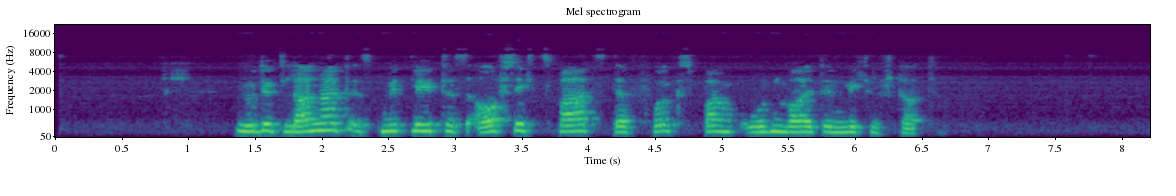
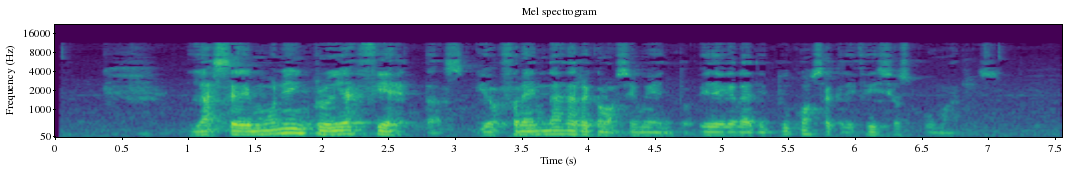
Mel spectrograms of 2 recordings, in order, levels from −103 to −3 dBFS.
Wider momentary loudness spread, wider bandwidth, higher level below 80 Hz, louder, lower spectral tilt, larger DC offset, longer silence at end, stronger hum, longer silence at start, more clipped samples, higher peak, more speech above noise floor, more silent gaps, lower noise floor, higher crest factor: second, 10 LU vs 22 LU; second, 7.6 kHz vs 12 kHz; second, -68 dBFS vs -52 dBFS; second, -30 LUFS vs -26 LUFS; first, -7 dB/octave vs -5 dB/octave; neither; first, 1.7 s vs 0.5 s; neither; first, 1.35 s vs 0.45 s; neither; second, -12 dBFS vs -6 dBFS; first, 46 dB vs 27 dB; neither; first, -74 dBFS vs -52 dBFS; about the same, 18 dB vs 20 dB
